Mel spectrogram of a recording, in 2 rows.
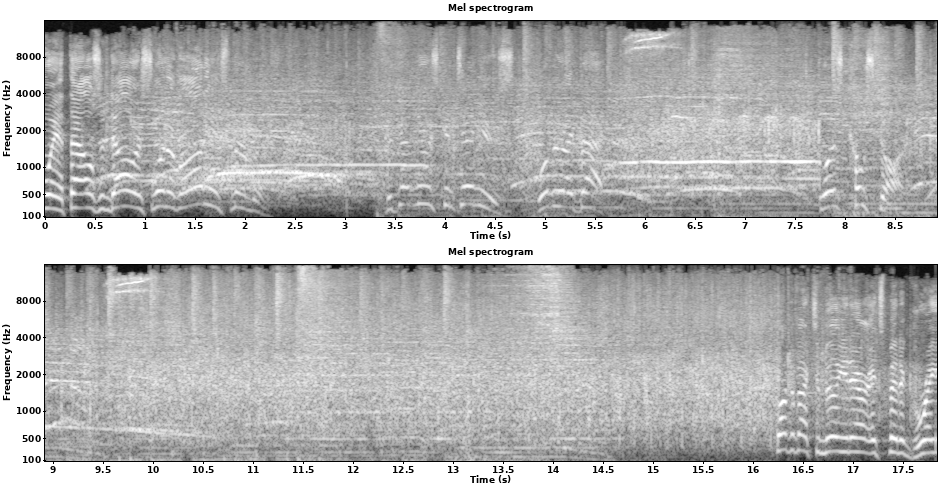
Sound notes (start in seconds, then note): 9.7 cheers and applause; 12.7 dramatic music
